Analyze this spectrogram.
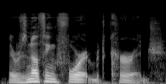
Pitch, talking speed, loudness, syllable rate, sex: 100 Hz, 250 wpm, -18 LUFS, 7.4 syllables/s, male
